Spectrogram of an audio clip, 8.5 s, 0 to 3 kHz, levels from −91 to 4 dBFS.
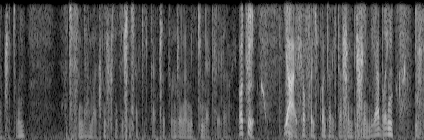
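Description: The sound is gritty and metallic throughout, with harsh, unrelated tones crowding the top of the band and reaching roughly the level of the wanted content. This is aliasing: energy above 3 kHz folded back downward, which fits a drop from 48 kHz to 6 kHz sampling without an anti-alias filter.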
